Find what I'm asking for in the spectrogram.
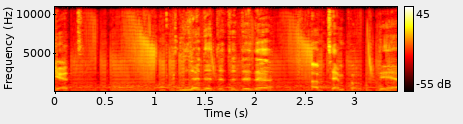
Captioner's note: mimics barrel organ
